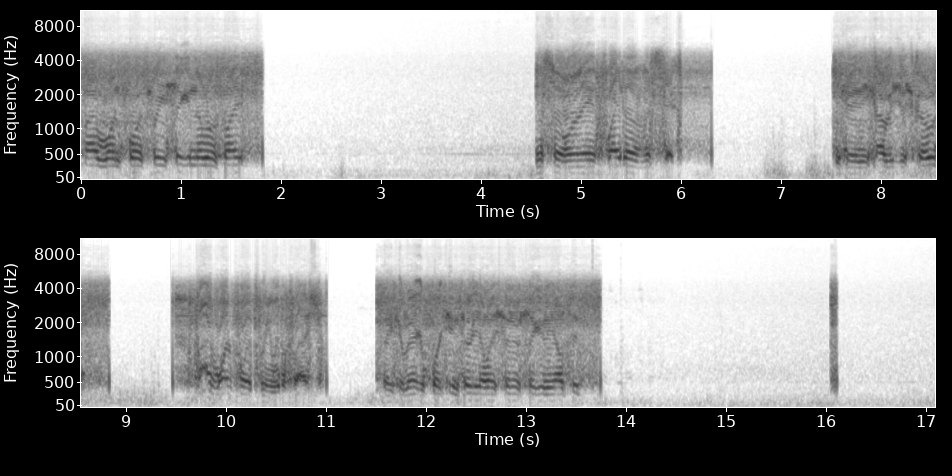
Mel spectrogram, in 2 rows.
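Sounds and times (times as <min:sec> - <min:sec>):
radio voice transmissions: 0:00.0 - 0:01.9, 0:04.5 - 0:06.4, 0:07.5 - 0:13.9
faint radio hiss: 0:00.0 - 0:17.0.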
